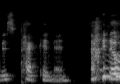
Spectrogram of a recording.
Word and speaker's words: Pekkanen: just wanted to say my last name is pekkanen i know it's a hard name to pronounce but it's peccad i tried not to pronounce the last names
